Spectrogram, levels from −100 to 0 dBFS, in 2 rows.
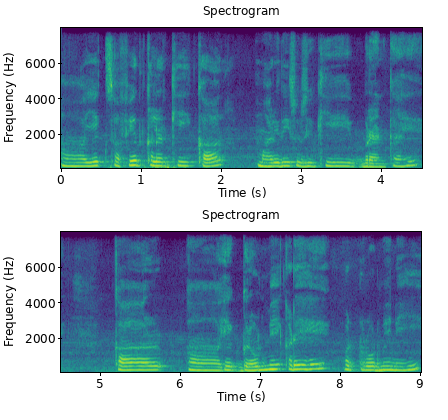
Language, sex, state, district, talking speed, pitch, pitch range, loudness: Hindi, male, Uttarakhand, Tehri Garhwal, 155 wpm, 210 Hz, 200-230 Hz, -17 LUFS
